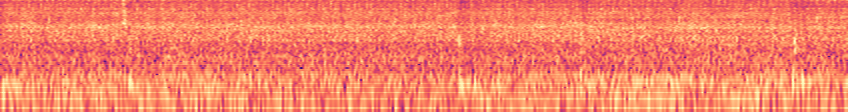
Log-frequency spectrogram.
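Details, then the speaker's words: Vehicle that shook after a DIY clutch lining change, idling after repair: steady, soft uniform rumble with no shaking or rattle; vibration gone, smooth idle, though loose tensioner is advised replaced as it may get noisy later. "Wala na ang vibrate. Wala na yung vibrate."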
